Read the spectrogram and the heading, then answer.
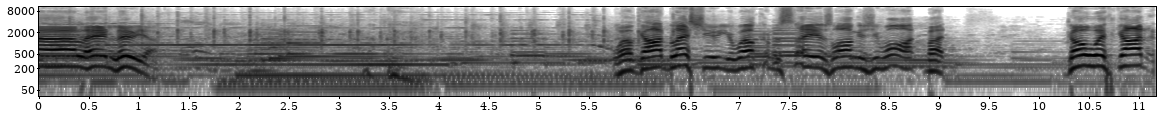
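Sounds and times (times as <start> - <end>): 
audience cheering: 0.0 - 6.4
sustained musical drone: 0.0 - 8.2
audience clapping: 0.0 - 8.6
speech: 0.5 - 1.3, 5.8 - 9.2, 10.3 - 11.1.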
